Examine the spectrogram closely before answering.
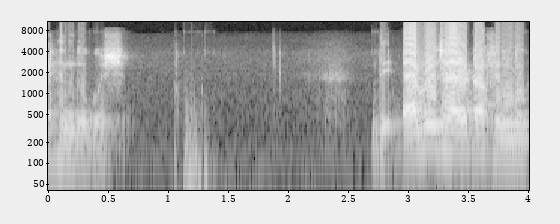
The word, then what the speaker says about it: Hindu Kush: Hindu Kush range is pronounced by some people as Hindu Kush, but its correct pronunciation is Hindu Kush. Kush is an Urdu word as it is used in some phrases as Khud Kush.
